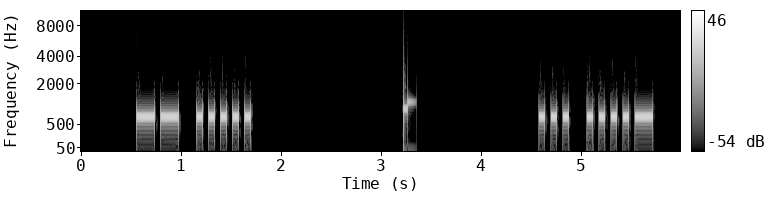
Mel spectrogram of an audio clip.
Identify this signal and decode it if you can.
Morse code, heard as a keyed tone, about 20 wpm, 700 Hz. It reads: M 5 S 4
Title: Single-Letter Single-Number 20wpm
